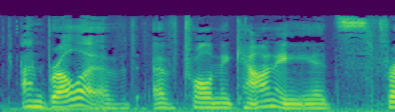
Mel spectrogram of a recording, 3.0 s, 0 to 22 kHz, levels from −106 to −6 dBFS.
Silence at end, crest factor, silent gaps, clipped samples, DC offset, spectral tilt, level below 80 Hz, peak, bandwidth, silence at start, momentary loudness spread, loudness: 0 s; 18 dB; none; under 0.1%; under 0.1%; -4 dB/octave; -42 dBFS; -4 dBFS; 12.5 kHz; 0 s; 10 LU; -20 LUFS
